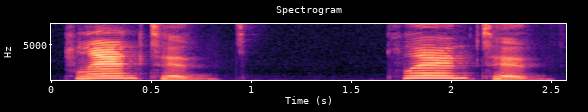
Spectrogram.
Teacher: The verb plant ends in t sound. When we add ed to this verb, the ed make the sound id.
